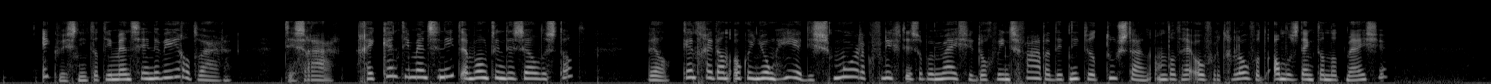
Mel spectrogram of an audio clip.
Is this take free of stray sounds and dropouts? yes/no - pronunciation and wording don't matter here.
yes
